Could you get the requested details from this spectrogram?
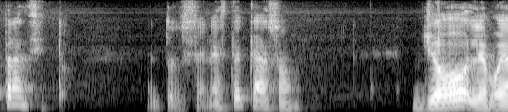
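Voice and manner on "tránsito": tránsito with stress on TRÁN; stress on first syllable. Shown as a demonstration. Teacher repeats the word heard, tránsito, first syllable stressed. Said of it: "escuché la palabra tránsito".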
